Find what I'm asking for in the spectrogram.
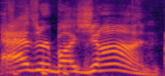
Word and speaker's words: Azerbaijan: Azerbaijan. – Azerbaijan, whatever.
